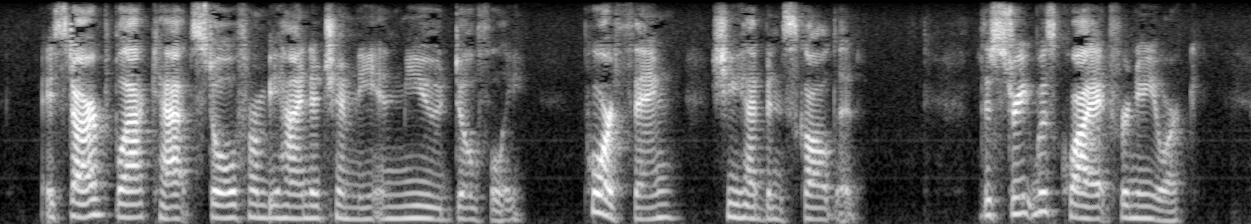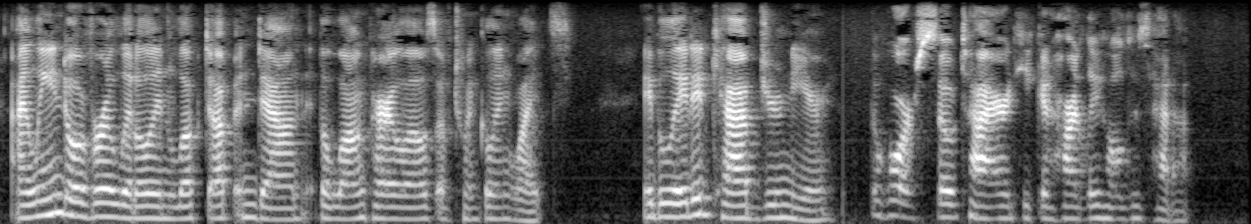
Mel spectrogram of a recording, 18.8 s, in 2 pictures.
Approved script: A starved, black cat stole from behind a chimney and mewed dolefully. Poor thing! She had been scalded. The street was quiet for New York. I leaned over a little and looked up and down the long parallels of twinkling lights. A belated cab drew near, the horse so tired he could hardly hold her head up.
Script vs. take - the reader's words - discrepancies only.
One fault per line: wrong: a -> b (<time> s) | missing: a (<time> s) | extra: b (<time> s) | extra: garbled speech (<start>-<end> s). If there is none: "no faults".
wrong: her -> his (17.9 s)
